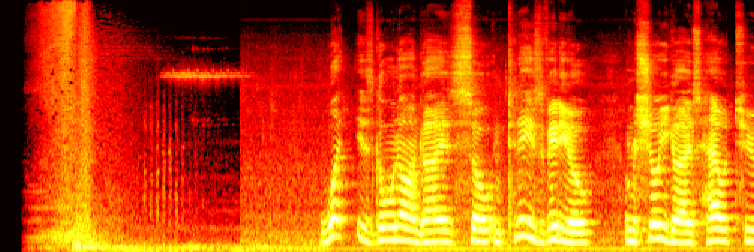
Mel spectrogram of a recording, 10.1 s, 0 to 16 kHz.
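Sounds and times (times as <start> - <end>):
whoosh: 0.3 - 3.6
thin high ringing tone: 1.9 - 4.0.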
